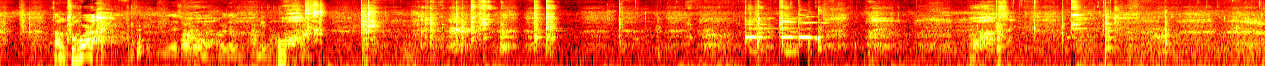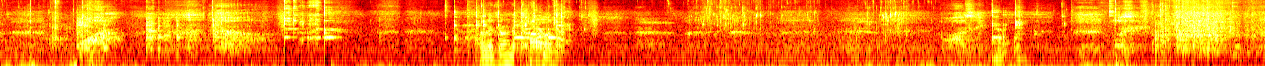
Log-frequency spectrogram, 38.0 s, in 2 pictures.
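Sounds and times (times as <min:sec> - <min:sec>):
metal utensils clinking and scraping: 0:04.5 - 0:05.7, 0:06.3 - 0:08.4, 0:16.0 - 0:16.9, 0:19.8 - 0:22.3, 0:23.2 - 0:24.2, 0:25.7 - 0:27.7.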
